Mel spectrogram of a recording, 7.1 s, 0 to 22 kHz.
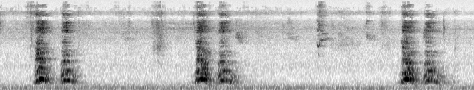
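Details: Dog barking in the morning of July 9, 8:38 am: three double barks, each a quick pair of loud, harsh yaps, spaced roughly every two and a half to three seconds over a low background rumble.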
